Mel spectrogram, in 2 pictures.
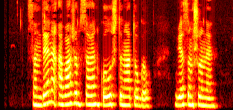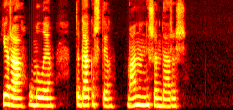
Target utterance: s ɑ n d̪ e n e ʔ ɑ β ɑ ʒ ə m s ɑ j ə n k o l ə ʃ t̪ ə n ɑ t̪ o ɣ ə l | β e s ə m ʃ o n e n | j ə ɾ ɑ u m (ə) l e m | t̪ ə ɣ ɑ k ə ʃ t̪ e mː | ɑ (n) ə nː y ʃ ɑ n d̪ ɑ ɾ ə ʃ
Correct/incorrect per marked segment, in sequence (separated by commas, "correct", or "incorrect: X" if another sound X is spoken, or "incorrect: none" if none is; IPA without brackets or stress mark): correct, correct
